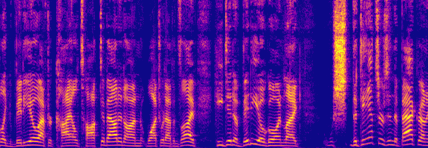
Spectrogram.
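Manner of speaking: normal talking voice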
